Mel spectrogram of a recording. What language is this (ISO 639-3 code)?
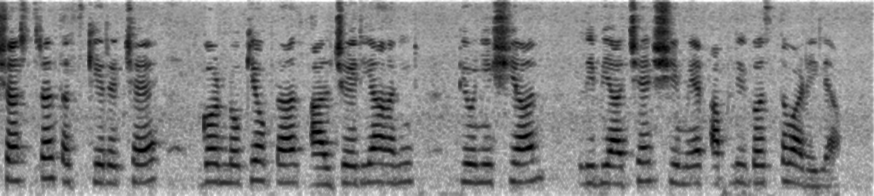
kok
